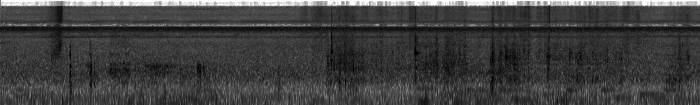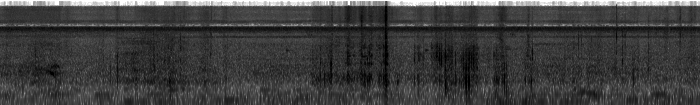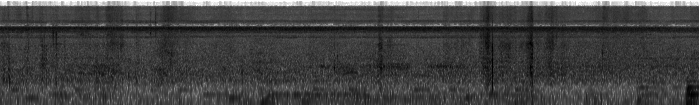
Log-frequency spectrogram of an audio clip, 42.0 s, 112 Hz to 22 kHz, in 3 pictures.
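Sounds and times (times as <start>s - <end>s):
high-pitched insect chorus: 0.0s - 41.9s.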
